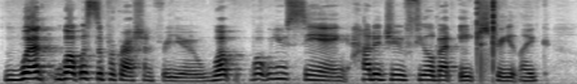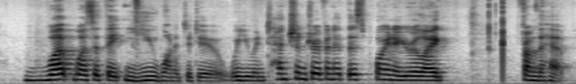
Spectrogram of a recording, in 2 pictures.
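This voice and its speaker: A woman's voice: mid-range voice, normal speed, darkish tone, a little hiss or hum. Engaged woman hosting an interview. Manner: engaged, prompting, frequent backchannel. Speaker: podcast host. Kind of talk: conversational interview.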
